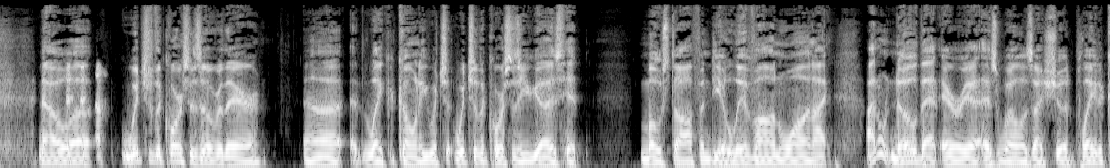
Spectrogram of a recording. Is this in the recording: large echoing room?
no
